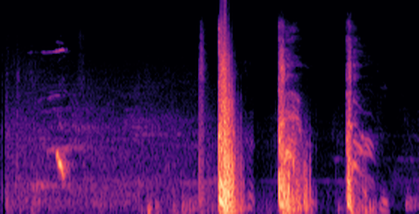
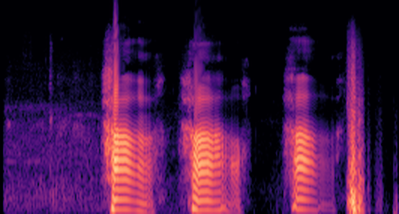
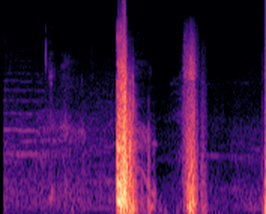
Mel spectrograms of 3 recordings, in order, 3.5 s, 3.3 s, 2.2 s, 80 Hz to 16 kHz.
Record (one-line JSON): {"three_cough_length": "3.5 s", "three_cough_amplitude": 32768, "three_cough_signal_mean_std_ratio": 0.26, "exhalation_length": "3.3 s", "exhalation_amplitude": 32768, "exhalation_signal_mean_std_ratio": 0.33, "cough_length": "2.2 s", "cough_amplitude": 32768, "cough_signal_mean_std_ratio": 0.23, "survey_phase": "beta (2021-08-13 to 2022-03-07)", "age": "18-44", "gender": "Female", "wearing_mask": "No", "symptom_none": true, "smoker_status": "Ex-smoker", "respiratory_condition_asthma": false, "respiratory_condition_other": false, "recruitment_source": "REACT", "submission_delay": "1 day", "covid_test_result": "Negative", "covid_test_method": "RT-qPCR", "influenza_a_test_result": "Negative", "influenza_b_test_result": "Negative"}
